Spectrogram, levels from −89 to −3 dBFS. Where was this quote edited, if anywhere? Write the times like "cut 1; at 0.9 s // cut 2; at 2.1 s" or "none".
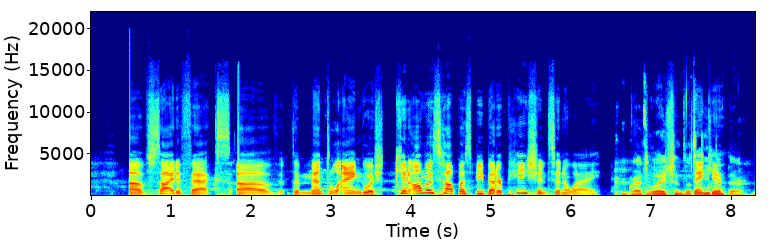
cut 1; at 3.6 s // cut 2; at 6.5 s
